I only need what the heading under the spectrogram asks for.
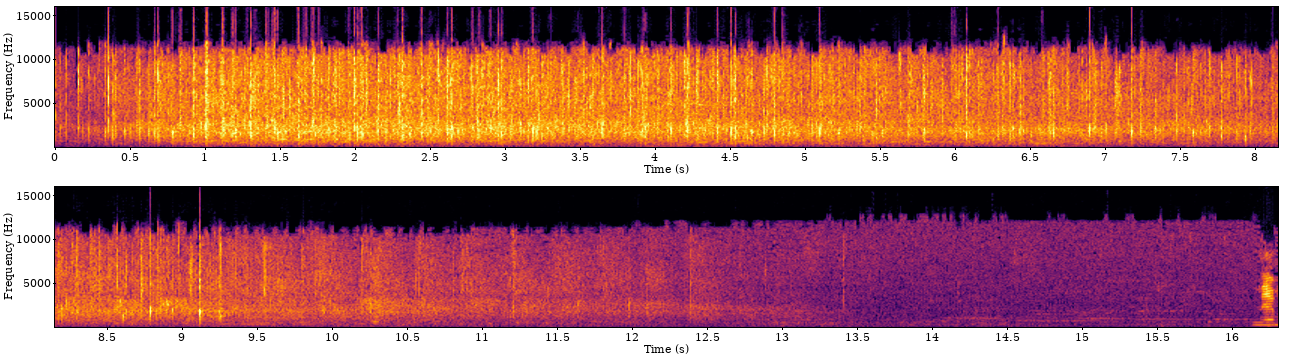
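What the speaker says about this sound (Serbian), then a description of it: "koja god Marija da bude bolje u ovom show dance plesu, mislim da zaslužuje aplauz" Audience applause after a show dance performance in a televised dance competition final, loud and sustained clapping from a large crowd that slowly fades away, with a voice talking faintly near the end.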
